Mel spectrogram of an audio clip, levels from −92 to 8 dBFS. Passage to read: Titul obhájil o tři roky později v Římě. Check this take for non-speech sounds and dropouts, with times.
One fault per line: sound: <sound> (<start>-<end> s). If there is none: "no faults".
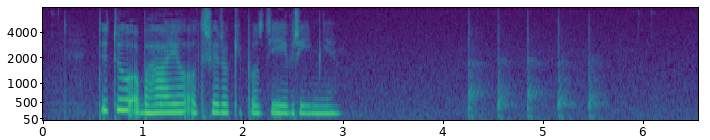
sound: thud (4.2-5.8 s)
